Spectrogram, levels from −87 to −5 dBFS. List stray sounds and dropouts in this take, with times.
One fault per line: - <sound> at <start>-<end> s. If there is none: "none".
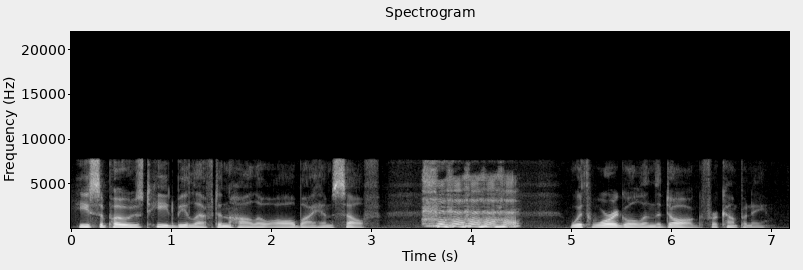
- laugh at 3.5-4.5 s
